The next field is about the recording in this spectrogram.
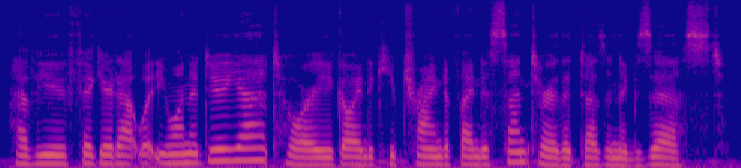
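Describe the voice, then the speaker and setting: A woman voicing a poised, knowing princess in a video game, measured and faintly menacing. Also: on the low side, mellow, close to an everyday voice. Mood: cool, teasing. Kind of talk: visual novel game voice acting.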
